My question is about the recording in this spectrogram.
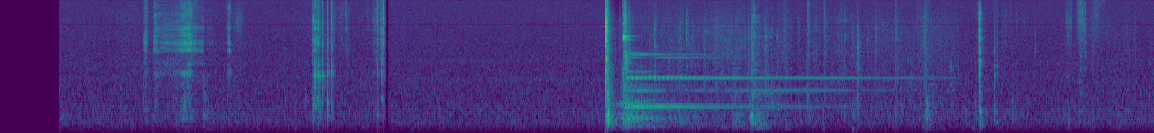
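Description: A home-made knife-headed arrow hits with a sharp crack about six seconds in as it slices through a postcard. Its metal shaft then rings with a clear metallic tone that fades over about three seconds. A few short rustles come before the hit, and a few light clicks after it.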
